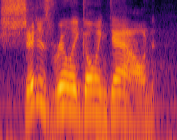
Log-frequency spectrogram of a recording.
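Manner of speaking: ordinary delivery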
